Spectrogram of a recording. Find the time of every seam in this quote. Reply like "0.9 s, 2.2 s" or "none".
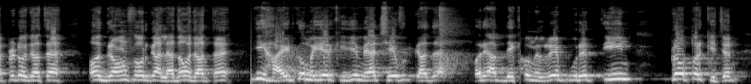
2.5 s, 5.2 s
